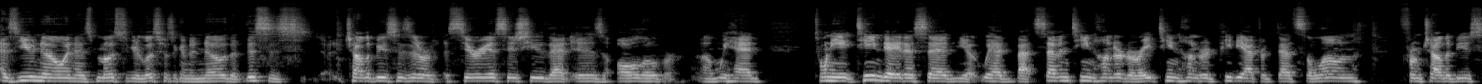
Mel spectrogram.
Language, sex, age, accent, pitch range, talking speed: English, male, 30-49, American, 140-170 Hz, 180 wpm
